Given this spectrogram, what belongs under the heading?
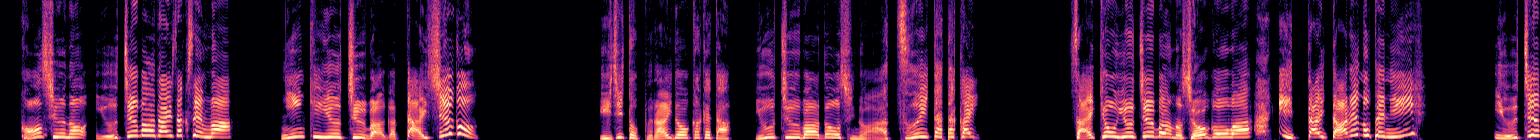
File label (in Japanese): ナレーション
